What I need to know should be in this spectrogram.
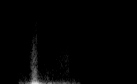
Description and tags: Grabbing a piece of fabric. Recorded with Stellar X2 condenser mic.
clothing, fabric, cloth, shirt, grab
